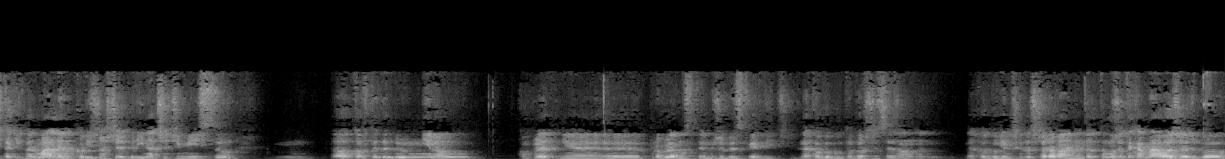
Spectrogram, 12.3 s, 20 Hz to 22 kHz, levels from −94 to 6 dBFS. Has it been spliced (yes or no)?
yes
